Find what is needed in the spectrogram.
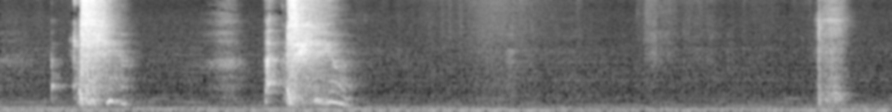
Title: Girl sneezing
